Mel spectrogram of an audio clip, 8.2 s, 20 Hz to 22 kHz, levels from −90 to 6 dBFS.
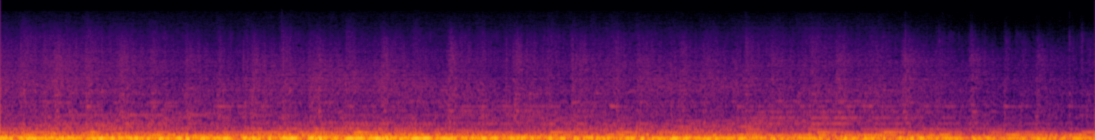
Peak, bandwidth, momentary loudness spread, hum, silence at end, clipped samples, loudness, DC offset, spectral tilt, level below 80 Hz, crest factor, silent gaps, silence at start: -4 dBFS; 5.6 kHz; 7 LU; none; 0 s; under 0.1%; -18 LUFS; under 0.1%; -9 dB/octave; -20 dBFS; 12 dB; none; 0 s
